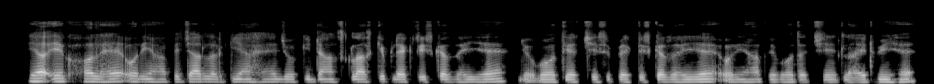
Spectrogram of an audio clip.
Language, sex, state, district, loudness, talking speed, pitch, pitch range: Hindi, male, Chhattisgarh, Raigarh, -21 LUFS, 235 wpm, 120 Hz, 115-125 Hz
